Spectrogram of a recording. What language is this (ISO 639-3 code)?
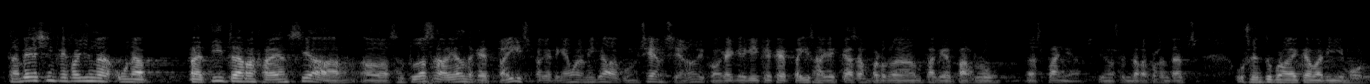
cat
